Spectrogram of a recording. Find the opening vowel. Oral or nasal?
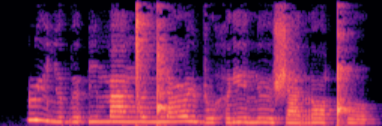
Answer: oral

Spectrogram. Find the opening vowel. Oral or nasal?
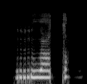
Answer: oral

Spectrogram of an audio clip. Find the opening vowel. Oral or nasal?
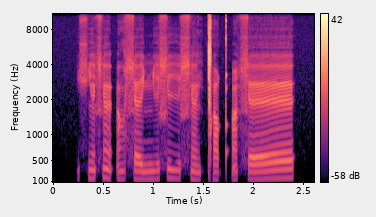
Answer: nasal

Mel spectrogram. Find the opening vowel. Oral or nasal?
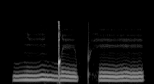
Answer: nasal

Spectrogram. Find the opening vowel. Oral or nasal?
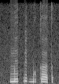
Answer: oral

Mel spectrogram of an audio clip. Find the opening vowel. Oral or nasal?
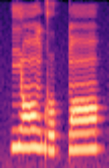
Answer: nasal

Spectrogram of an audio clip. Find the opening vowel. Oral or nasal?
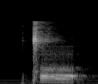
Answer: nasal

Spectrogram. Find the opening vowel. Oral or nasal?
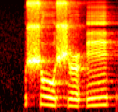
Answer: oral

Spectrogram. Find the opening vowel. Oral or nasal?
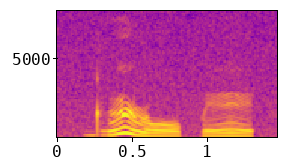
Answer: oral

